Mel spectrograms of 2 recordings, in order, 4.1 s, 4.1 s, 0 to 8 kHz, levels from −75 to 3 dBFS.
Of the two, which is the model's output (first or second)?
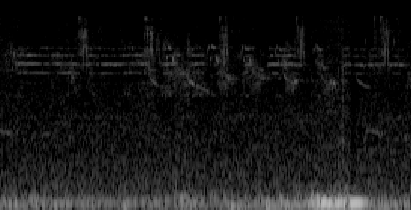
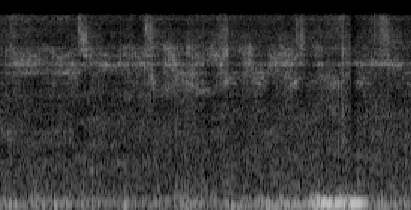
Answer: second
